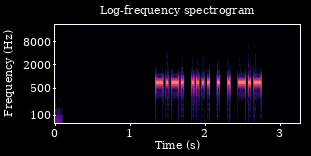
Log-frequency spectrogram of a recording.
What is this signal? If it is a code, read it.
Morse code, heard as a keyed tone, about 34 wpm, 700 Hz. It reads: CHEEK
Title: Five Letter Words - 35wpm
